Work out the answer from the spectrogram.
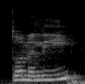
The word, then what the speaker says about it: Donalee: It's a female this week, and she rightly so is getting my number one, because Donna Lee, spelled like DONALEE.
